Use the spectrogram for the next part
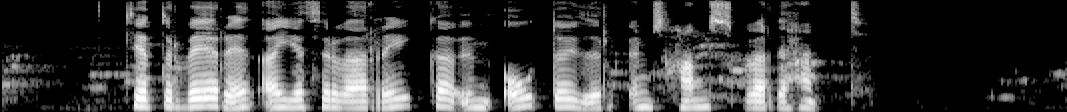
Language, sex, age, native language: Icelandic, female, 30-39, Icelandic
